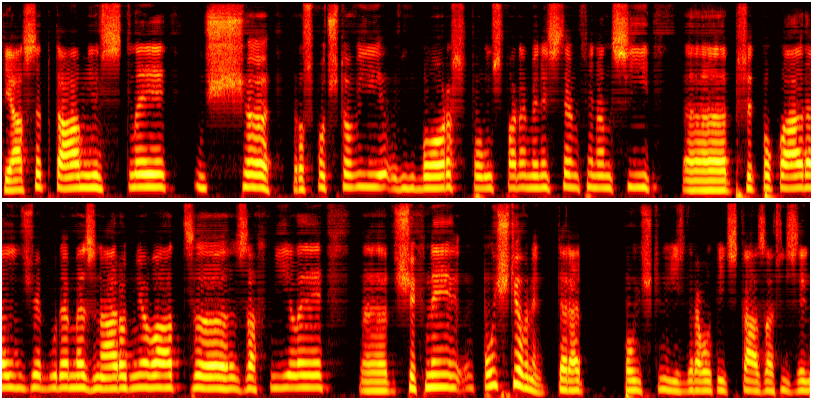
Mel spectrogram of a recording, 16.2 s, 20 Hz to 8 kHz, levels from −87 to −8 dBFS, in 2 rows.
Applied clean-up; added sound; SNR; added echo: neural mask model DeepFilterNet 3.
